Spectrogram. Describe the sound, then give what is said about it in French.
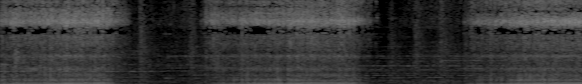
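Loud, rasping snores repeat in a slow, steady rhythm, about three drawn-out breaths, over the constant hum of an airplane cabin, as a football team's physio staff sleep on the return flight to Rennes. No one speaks. “Le kiné habitués à jouer aux cartes lors des déplacements, ronflent carrément dans la carlingue.”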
